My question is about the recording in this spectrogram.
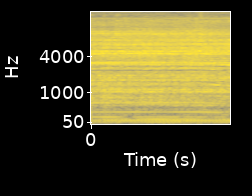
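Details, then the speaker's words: Graham's 4WD on Cape York after many water crossings and mud: a continuous high whirring whine as the starter motor stays stuck engaged without the engine catching, draining the battery until the power is pulled; an electrical smell follows. "That's Graham's starter motor. What happens when you're up in Cape York and doing a lot of water crossings, a lot of mud. There he goes, just ripping that battery straight off. The starter motor's just engaged, it won't stop engaging."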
